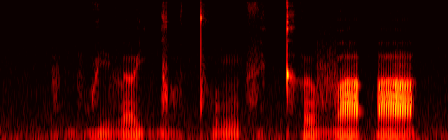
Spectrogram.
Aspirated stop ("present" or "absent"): present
